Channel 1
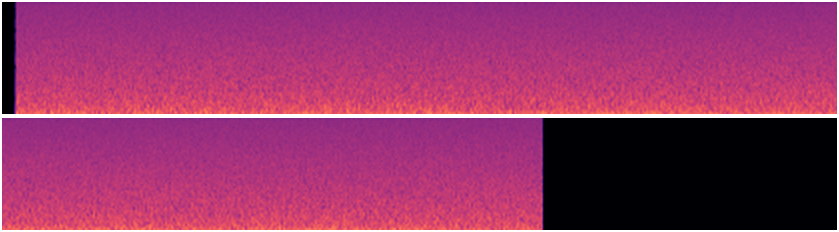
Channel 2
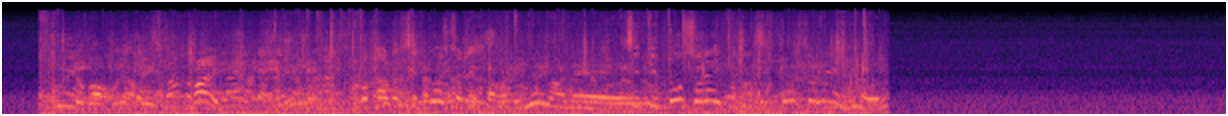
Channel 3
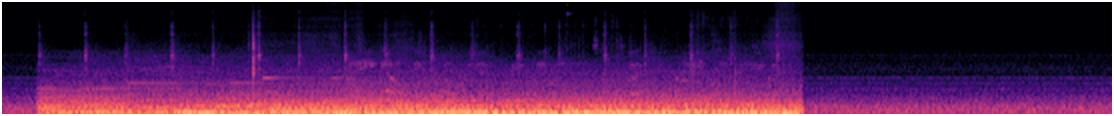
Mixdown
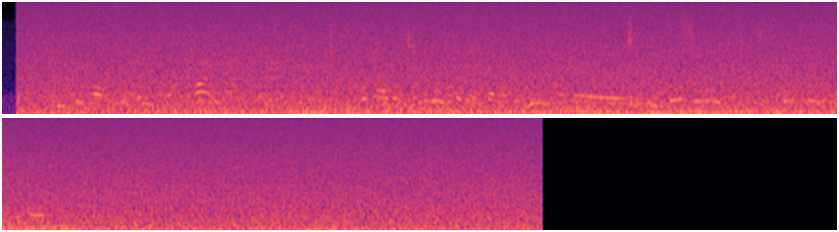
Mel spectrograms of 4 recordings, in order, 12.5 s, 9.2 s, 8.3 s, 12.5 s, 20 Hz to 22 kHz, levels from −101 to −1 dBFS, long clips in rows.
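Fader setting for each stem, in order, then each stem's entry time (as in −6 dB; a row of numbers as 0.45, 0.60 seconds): −0.5, −4.0, −13.0 decibels; 0.00, 0.00, 0.85 seconds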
